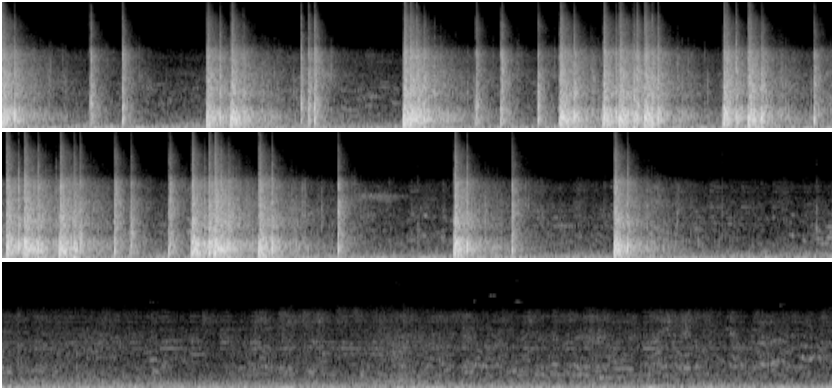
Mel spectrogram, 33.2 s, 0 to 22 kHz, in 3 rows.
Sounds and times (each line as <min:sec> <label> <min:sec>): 0:00.0 Fireworks 0:24.0
0:00.0 Traffic sound 0:33.2
0:00.0 firecrackers 0:33.2
0:25.2 Fireworks 0:29.0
